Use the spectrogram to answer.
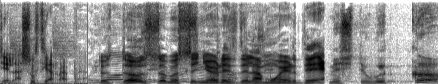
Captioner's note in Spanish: burlándose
